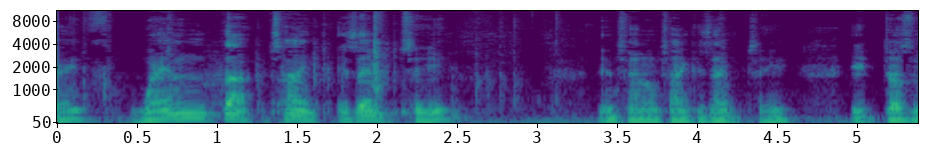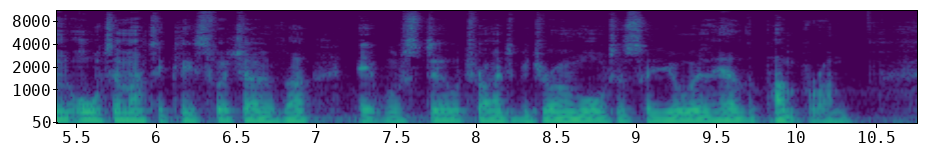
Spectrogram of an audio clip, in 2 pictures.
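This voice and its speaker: Noticeable background noise behind a man's very deep, low voice. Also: lively intonation, moderate pace. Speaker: caravan dealer presenter. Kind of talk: product walkthrough tutorial. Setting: inside a caravan.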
